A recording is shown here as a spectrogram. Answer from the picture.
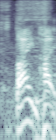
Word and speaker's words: Steinheim: Steinheim.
